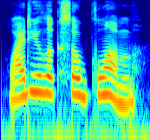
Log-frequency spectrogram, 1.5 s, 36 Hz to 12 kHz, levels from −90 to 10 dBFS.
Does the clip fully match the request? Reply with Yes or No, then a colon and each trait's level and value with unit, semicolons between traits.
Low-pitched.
No: high, 220 Hz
